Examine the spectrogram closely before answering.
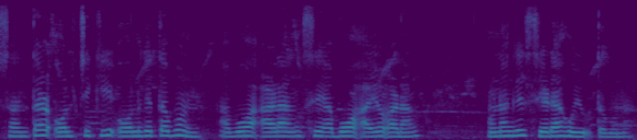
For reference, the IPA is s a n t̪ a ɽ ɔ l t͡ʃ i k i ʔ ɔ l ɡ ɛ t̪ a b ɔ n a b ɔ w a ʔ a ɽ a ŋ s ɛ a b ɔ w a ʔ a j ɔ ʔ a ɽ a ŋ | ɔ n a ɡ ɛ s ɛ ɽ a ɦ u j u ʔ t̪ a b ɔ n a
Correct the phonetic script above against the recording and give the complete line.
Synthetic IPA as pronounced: s a n t̪ a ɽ ɔ l t͡ʃ i k i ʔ ɔ l ɡ ɛ t̪ a b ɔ n a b ɔ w a ʔ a ɽ a ŋ s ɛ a b ɔ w a ʔ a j ɔ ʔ a ɽ a ŋ | ɔ n a ɡ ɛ s ɛ ɽ a ɦ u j u ʔ t̪ a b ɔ n a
